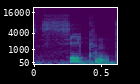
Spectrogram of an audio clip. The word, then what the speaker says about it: secant: Sec, you should pronounce this as secant of theta.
